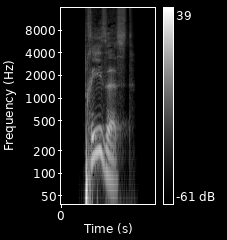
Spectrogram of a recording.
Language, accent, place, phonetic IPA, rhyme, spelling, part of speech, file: German, Germany, Berlin, [ˈpʁiːzəst], -iːzəst, priesest, verb, De-priesest.ogg
- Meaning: second-person singular subjunctive II of preisen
